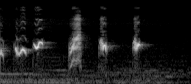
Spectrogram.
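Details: Greater green leafbird in agitated ngentrok song with borrowed phrases of magpie-robin, laughingthrush, cililin, white-eye and canary: six harsh, squawky whistled notes spaced about a third of a second apart, over a faint low hum.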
